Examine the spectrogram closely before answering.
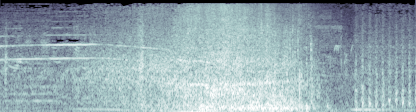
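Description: A car drives past, its engine rising to a roar and fading.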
